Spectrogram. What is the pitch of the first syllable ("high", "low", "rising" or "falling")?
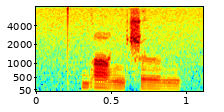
falling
